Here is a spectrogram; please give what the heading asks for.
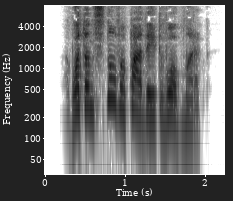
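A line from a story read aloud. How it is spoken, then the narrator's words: Exclaiming. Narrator (Russian): воскликнул Пригонеро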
